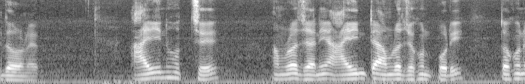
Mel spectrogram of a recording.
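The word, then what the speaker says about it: عين: আইন আর হচ্ছে গাইন। দুইটি হরফ সেম একই ধরনের। আইন হচ্ছে আমরা জানি আইনটা আমরা যখন পড়ি তখন এটা গলার মধ্যখান থেকে গলার মাঝখান থেকে এটা উচ্চারণটা আসে।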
